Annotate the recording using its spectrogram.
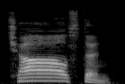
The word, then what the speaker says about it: Charleston: Nigel, with his British accent, had successfully removed the R from his diction, but there was a certain emphasis on the first syllable that he just wasn't getting. "It's Charleston," said the native Charlestonian.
